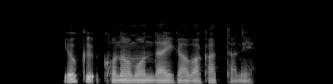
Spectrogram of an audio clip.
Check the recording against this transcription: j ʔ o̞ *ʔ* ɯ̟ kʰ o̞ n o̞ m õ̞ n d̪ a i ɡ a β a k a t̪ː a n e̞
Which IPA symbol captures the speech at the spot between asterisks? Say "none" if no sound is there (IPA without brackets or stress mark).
k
